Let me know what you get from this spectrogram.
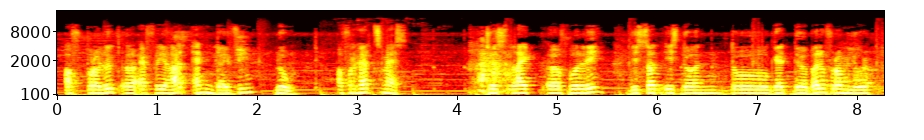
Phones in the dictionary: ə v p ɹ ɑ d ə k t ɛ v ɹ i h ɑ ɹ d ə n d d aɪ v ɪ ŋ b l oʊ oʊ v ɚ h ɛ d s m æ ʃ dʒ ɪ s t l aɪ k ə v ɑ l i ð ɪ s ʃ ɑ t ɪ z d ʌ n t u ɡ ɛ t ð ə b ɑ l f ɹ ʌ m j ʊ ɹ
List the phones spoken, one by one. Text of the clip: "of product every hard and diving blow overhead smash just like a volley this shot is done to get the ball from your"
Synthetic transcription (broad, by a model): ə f p ɹ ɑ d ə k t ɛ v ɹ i h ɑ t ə n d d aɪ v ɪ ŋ b l oʊ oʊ f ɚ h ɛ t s m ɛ s dʒ ɪ s t l aɪ k ə f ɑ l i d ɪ s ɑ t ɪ s d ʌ n t u ɡ ɛ t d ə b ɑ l f ɹ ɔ m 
